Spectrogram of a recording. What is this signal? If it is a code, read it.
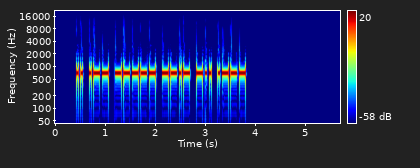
Morse code, heard as a keyed tone, about 28 wpm, 700 Hz. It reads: IW0QDJ
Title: DXCC-100 Call Signs - 6 Characters - 28wpm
